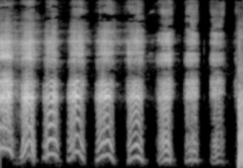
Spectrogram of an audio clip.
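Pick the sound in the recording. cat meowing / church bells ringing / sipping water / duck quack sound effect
duck quack sound effect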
